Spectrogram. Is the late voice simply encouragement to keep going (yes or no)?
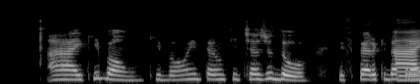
yes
